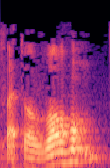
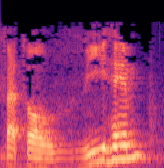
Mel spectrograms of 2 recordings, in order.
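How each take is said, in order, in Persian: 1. مصوت قبل از پسوند 'a' است. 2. مصوت قبل از پسوند 'ee' است.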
